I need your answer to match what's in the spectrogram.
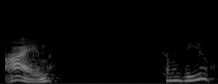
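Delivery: soft, gentle promise; the gospel's answer, said softly and tenderly. Acted. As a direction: let it land quietly and kindly.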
